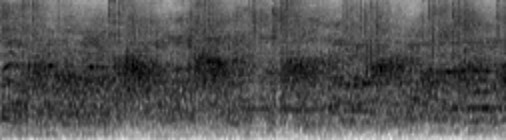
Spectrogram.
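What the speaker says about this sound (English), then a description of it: "Why are you guys clapping?" Steady, loud audience applause fills a stand-up comedy show, a dense wash of many hands clapping at once with no break for the whole stretch.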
